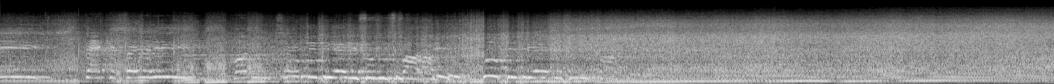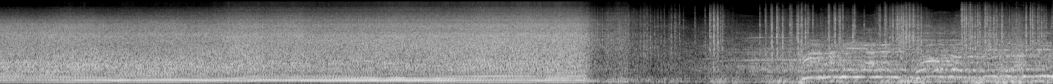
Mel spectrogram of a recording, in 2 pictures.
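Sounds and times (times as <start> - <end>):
pulling machine engine at full power: 0.0 - 21.0.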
